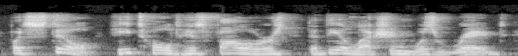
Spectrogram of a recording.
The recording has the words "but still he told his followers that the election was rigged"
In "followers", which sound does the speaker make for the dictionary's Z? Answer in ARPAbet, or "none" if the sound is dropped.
Z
